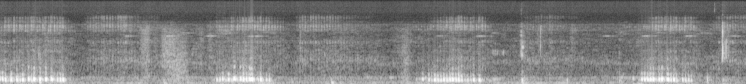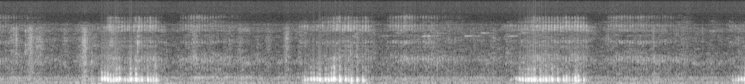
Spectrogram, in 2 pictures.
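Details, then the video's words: Purring from Heartie, a friendly adopted female cat relaxing in a favourite comfy chair, comes as steady low rumbling pulses, seven rhythmic bursts each lasting under a second and repeating about every two and a half seconds, with quiet pauses between. "Heartie's Purring Therapy"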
